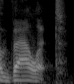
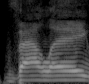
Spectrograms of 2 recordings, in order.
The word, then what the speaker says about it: valet: You know, it was kind of like what the British would call a valet, okay? Valet, we use the French pronunciation. They don't use the French pronunciation in Britain. No. That's a valet, okay, in Britain.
